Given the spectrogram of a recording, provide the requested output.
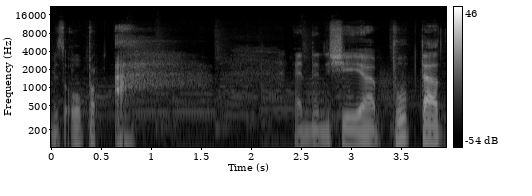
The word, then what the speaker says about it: Oprah: Oprah, I believe that is how you're supposed to pronounce the name, is Oprah.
